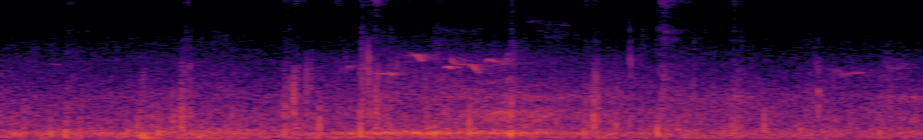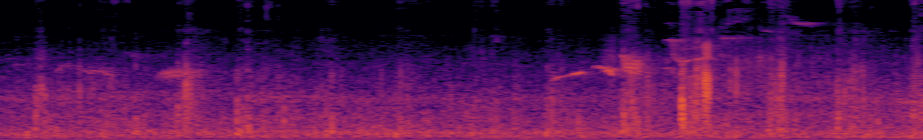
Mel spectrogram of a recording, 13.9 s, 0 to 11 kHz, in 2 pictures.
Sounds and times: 0.0s walking down a gravelroad 13.8s
2.6s blackbirds singing 4.3s
11.0s blackbirds singing 13.3s

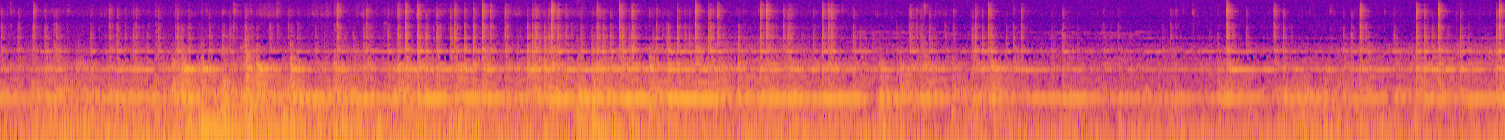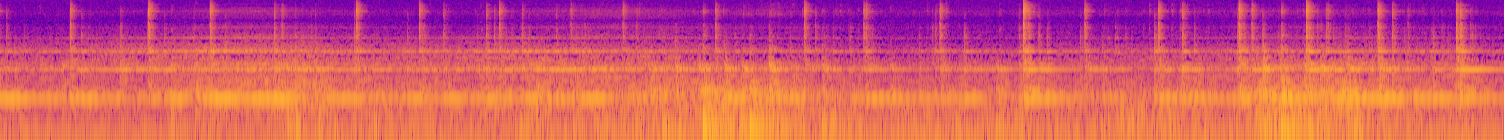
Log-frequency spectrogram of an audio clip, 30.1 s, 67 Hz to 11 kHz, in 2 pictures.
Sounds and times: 0.0s wind rattling an attached sign 30.0s

